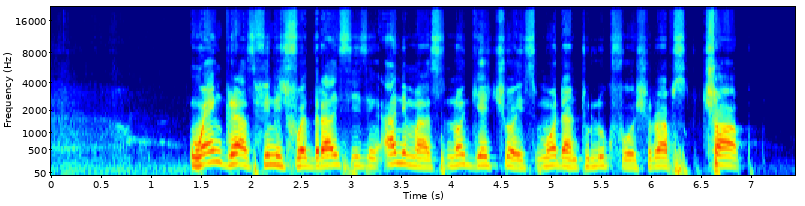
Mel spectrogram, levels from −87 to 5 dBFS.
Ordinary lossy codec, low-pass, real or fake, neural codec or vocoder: none; none; real; none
